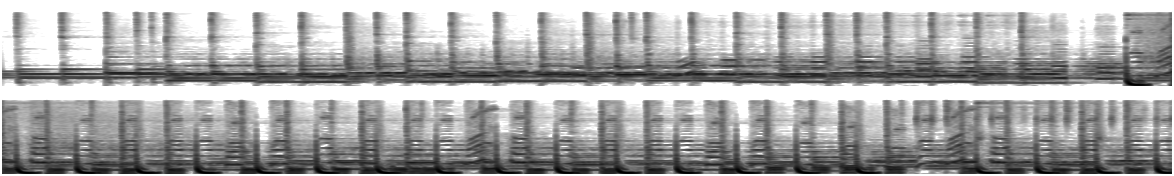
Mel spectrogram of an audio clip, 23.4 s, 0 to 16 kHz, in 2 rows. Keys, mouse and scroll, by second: 0.1 click, 2.3 click, 3.7 click, 5.2 Escape, 6.9 click, 8.5 click, 9.4 KP_7, 10.2 KP_8, 10.7 KP_Enter, 11.3 Escape, 13.7 click, 15.5 click, 16.9 click, 17.9 click, 18.7 KP_9, 19.0 KP_Enter, 19.5 Escape, 20.6 click.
